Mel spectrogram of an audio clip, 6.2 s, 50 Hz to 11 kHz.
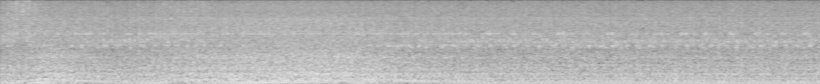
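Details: Holden Rodeo 2.6: steady idle with an uneven rump-rump stumble about four times a second; rough idle, cause unclear.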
